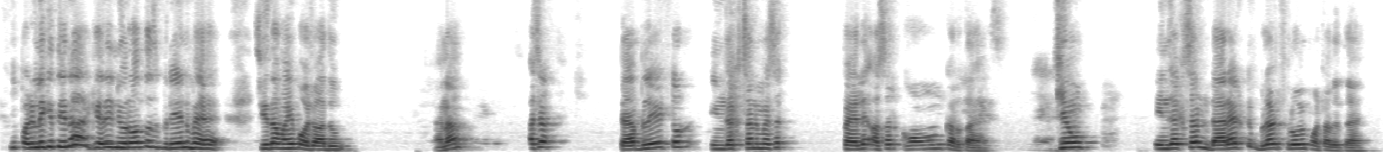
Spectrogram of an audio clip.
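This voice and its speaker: Young male science teacher, high-pitched, casual and chatty, tells funny anecdotes and reads English textbook lines slowly. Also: darkish tone. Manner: chatty, tells funny anecdotes, asks and answers his own questions. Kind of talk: casual classroom lecture.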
